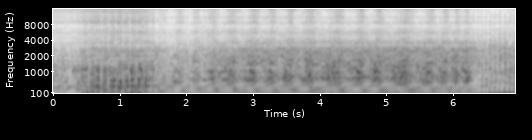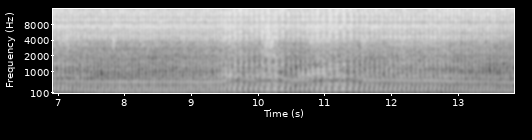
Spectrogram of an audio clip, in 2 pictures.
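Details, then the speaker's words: Saito FA-82a four-stroke model engine after spring replacement, earlier turning about 7,600-7,700 rpm: high steady buzz climbing in pitch to full throttle and holding smooth; normal running. "t's so clean and smooth, it's not even funny."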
